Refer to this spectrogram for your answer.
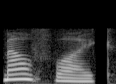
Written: mouthlike

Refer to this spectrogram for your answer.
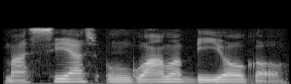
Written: Macias Nguema Biyogo

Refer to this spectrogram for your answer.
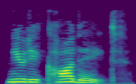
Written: nudicaudate

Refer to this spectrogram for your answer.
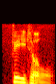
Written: fetal

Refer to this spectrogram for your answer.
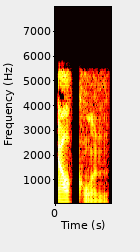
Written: Alcuin

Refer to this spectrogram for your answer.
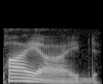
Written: pie-eyed

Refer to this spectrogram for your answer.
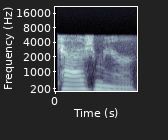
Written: cashmere

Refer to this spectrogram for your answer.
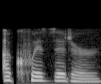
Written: acquisitor

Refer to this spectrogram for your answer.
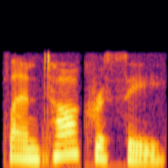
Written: plantocracy

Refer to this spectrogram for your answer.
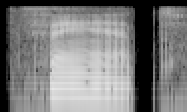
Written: Thant

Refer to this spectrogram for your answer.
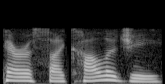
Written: parapsychology

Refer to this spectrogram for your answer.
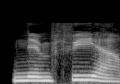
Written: nymphaeum

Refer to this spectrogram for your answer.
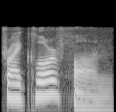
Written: trichlorphon

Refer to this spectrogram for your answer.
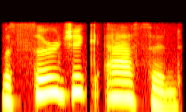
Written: lysergic acid

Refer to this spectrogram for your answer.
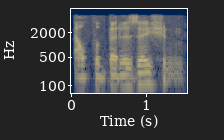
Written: alphabetization

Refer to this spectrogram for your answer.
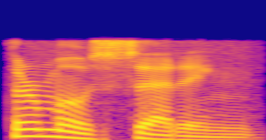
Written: thermosetting

